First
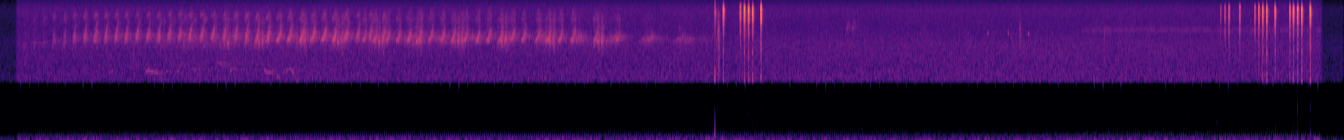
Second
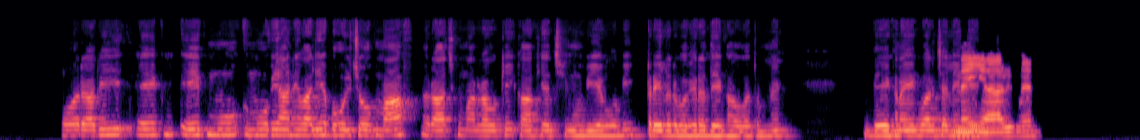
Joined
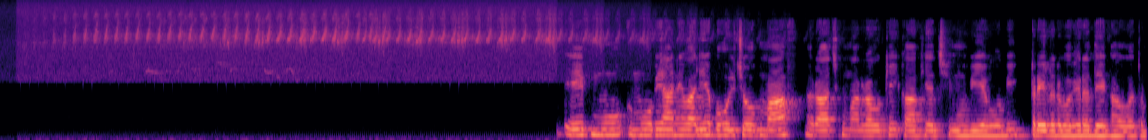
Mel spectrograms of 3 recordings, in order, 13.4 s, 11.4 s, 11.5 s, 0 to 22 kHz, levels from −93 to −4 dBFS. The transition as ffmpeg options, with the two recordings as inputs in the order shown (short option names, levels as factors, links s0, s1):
-filter_complex "[0:a]apad=whole_dur=11.48,atrim=end=11.48,atrim=end=5.582[s0];[1:a]atrim=start=1.738:end=7.64[s1];[s0][s1]acrossfade=d=0.004:c1=hsin:c2=hsin,asplit=2[s2][s3];[s3]afade=t=in:st=5.02:d=0.01,afade=t=out:st=5.58:d=0.01,aecho=0:1:470|940|1410|1880|2350|2820|3290:0.562341|0.309288|0.170108|0.0935595|0.0514577|0.0283018|0.015566[s4];[s2][s4]amix=inputs=2:normalize=0"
